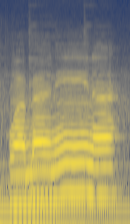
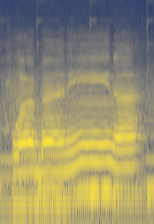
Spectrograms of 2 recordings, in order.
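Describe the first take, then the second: The two takes are said the same way.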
